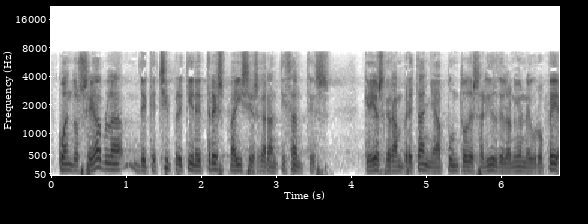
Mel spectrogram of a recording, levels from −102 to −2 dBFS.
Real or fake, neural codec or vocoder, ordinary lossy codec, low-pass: real; none; AAC, 48 kbps; 7.2 kHz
